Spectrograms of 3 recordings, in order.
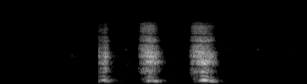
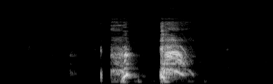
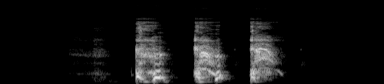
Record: {"exhalation_length": "3.1 s", "exhalation_amplitude": 19878, "exhalation_signal_mean_std_ratio": 0.3, "cough_length": "2.7 s", "cough_amplitude": 27019, "cough_signal_mean_std_ratio": 0.3, "three_cough_length": "3.8 s", "three_cough_amplitude": 28453, "three_cough_signal_mean_std_ratio": 0.37, "survey_phase": "alpha (2021-03-01 to 2021-08-12)", "age": "45-64", "gender": "Female", "wearing_mask": "No", "symptom_none": true, "smoker_status": "Never smoked", "respiratory_condition_asthma": false, "respiratory_condition_other": false, "recruitment_source": "REACT", "submission_delay": "1 day", "covid_test_result": "Negative", "covid_test_method": "RT-qPCR"}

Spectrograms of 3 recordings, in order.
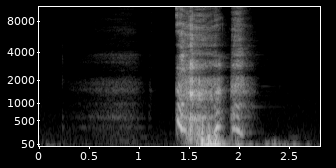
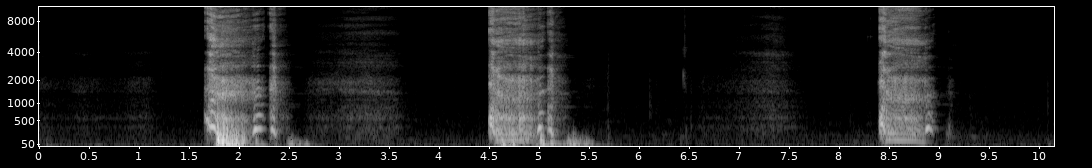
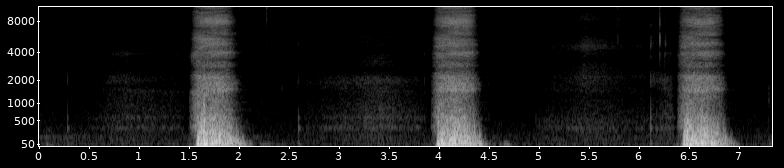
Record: {"cough_length": "2.8 s", "cough_amplitude": 15030, "cough_signal_mean_std_ratio": 0.36, "three_cough_length": "10.2 s", "three_cough_amplitude": 15800, "three_cough_signal_mean_std_ratio": 0.27, "exhalation_length": "7.3 s", "exhalation_amplitude": 12242, "exhalation_signal_mean_std_ratio": 0.33, "survey_phase": "alpha (2021-03-01 to 2021-08-12)", "age": "18-44", "gender": "Female", "wearing_mask": "No", "symptom_cough_any": true, "symptom_diarrhoea": true, "symptom_fatigue": true, "symptom_fever_high_temperature": true, "symptom_headache": true, "symptom_onset": "2 days", "smoker_status": "Current smoker (e-cigarettes or vapes only)", "respiratory_condition_asthma": false, "respiratory_condition_other": false, "recruitment_source": "Test and Trace", "submission_delay": "2 days", "covid_test_result": "Positive", "covid_test_method": "RT-qPCR", "covid_ct_value": 27.9, "covid_ct_gene": "ORF1ab gene", "covid_ct_mean": 28.4, "covid_viral_load": "500 copies/ml", "covid_viral_load_category": "Minimal viral load (< 10K copies/ml)"}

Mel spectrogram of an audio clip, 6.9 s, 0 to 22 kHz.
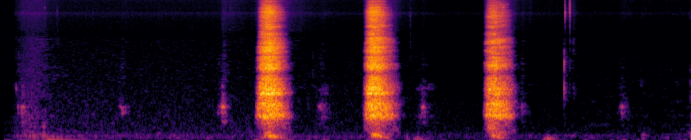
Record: {"exhalation_length": "6.9 s", "exhalation_amplitude": 32768, "exhalation_signal_mean_std_ratio": 0.24, "survey_phase": "beta (2021-08-13 to 2022-03-07)", "age": "18-44", "gender": "Female", "wearing_mask": "No", "symptom_none": true, "smoker_status": "Never smoked", "respiratory_condition_asthma": false, "respiratory_condition_other": false, "recruitment_source": "REACT", "submission_delay": "2 days", "covid_test_result": "Negative", "covid_test_method": "RT-qPCR"}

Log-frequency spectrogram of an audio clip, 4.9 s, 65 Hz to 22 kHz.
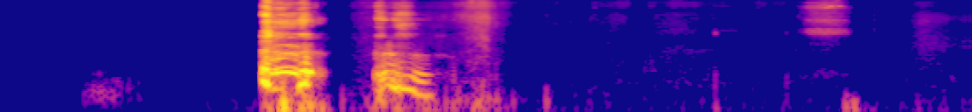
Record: {"cough_length": "4.9 s", "cough_amplitude": 22915, "cough_signal_mean_std_ratio": 0.24, "survey_phase": "beta (2021-08-13 to 2022-03-07)", "age": "18-44", "gender": "Female", "wearing_mask": "No", "symptom_cough_any": true, "symptom_runny_or_blocked_nose": true, "symptom_abdominal_pain": true, "symptom_fever_high_temperature": true, "symptom_headache": true, "symptom_other": true, "smoker_status": "Never smoked", "respiratory_condition_asthma": false, "respiratory_condition_other": false, "recruitment_source": "Test and Trace", "submission_delay": "1 day", "covid_test_result": "Positive", "covid_test_method": "LFT"}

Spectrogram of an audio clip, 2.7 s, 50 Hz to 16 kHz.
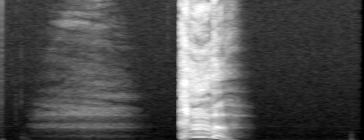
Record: {"cough_length": "2.7 s", "cough_amplitude": 10527, "cough_signal_mean_std_ratio": 0.29, "survey_phase": "beta (2021-08-13 to 2022-03-07)", "age": "45-64", "gender": "Female", "wearing_mask": "No", "symptom_none": true, "smoker_status": "Never smoked", "respiratory_condition_asthma": false, "respiratory_condition_other": false, "recruitment_source": "REACT", "submission_delay": "0 days", "covid_test_result": "Negative", "covid_test_method": "RT-qPCR"}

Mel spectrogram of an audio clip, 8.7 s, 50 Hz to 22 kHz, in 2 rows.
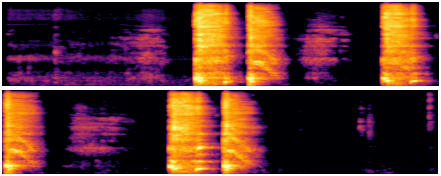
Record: {"three_cough_length": "8.7 s", "three_cough_amplitude": 32768, "three_cough_signal_mean_std_ratio": 0.33, "survey_phase": "beta (2021-08-13 to 2022-03-07)", "age": "18-44", "gender": "Female", "wearing_mask": "No", "symptom_abdominal_pain": true, "symptom_diarrhoea": true, "symptom_fatigue": true, "symptom_fever_high_temperature": true, "symptom_onset": "3 days", "smoker_status": "Never smoked", "respiratory_condition_asthma": false, "respiratory_condition_other": false, "recruitment_source": "Test and Trace", "submission_delay": "1 day", "covid_test_result": "Negative", "covid_test_method": "RT-qPCR"}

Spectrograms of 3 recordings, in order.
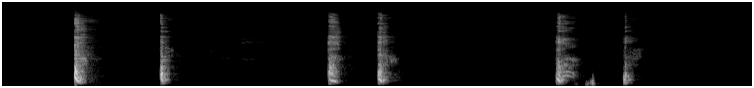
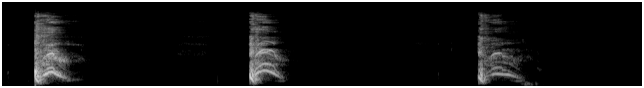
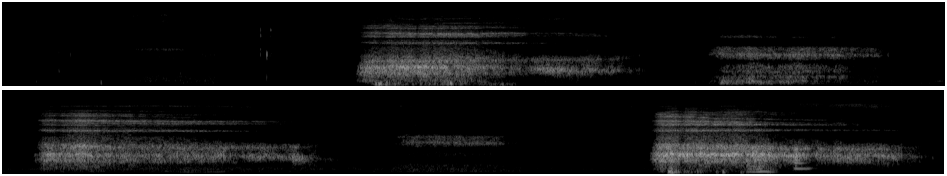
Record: {"cough_length": "7.5 s", "cough_amplitude": 32734, "cough_signal_mean_std_ratio": 0.18, "three_cough_length": "6.4 s", "three_cough_amplitude": 32767, "three_cough_signal_mean_std_ratio": 0.27, "exhalation_length": "18.9 s", "exhalation_amplitude": 5398, "exhalation_signal_mean_std_ratio": 0.52, "survey_phase": "alpha (2021-03-01 to 2021-08-12)", "age": "45-64", "gender": "Female", "wearing_mask": "No", "symptom_fatigue": true, "symptom_onset": "5 days", "smoker_status": "Never smoked", "respiratory_condition_asthma": true, "respiratory_condition_other": false, "recruitment_source": "REACT", "submission_delay": "1 day", "covid_test_result": "Negative", "covid_test_method": "RT-qPCR"}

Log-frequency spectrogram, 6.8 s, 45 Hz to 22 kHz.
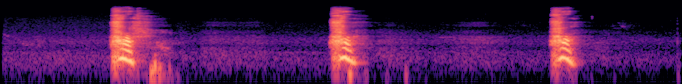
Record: {"exhalation_length": "6.8 s", "exhalation_amplitude": 16308, "exhalation_signal_mean_std_ratio": 0.24, "survey_phase": "alpha (2021-03-01 to 2021-08-12)", "age": "18-44", "gender": "Female", "wearing_mask": "No", "symptom_shortness_of_breath": true, "smoker_status": "Never smoked", "respiratory_condition_asthma": false, "respiratory_condition_other": false, "recruitment_source": "REACT", "submission_delay": "1 day", "covid_test_result": "Negative", "covid_test_method": "RT-qPCR"}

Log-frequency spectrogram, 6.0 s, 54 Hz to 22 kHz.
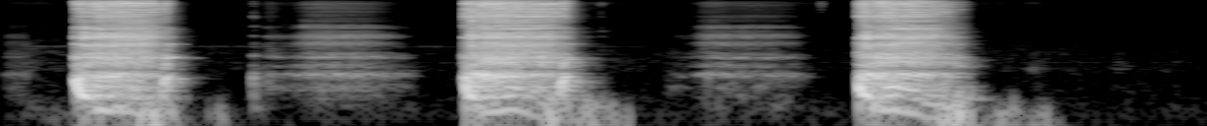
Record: {"three_cough_length": "6.0 s", "three_cough_amplitude": 32768, "three_cough_signal_mean_std_ratio": 0.42, "survey_phase": "beta (2021-08-13 to 2022-03-07)", "age": "45-64", "gender": "Female", "wearing_mask": "No", "symptom_cough_any": true, "symptom_runny_or_blocked_nose": true, "symptom_diarrhoea": true, "symptom_fatigue": true, "symptom_onset": "8 days", "smoker_status": "Never smoked", "respiratory_condition_asthma": false, "respiratory_condition_other": false, "recruitment_source": "REACT", "submission_delay": "2 days", "covid_test_result": "Negative", "covid_test_method": "RT-qPCR"}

